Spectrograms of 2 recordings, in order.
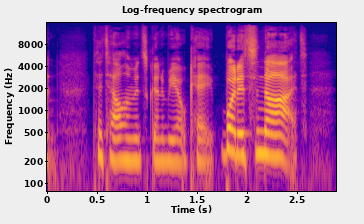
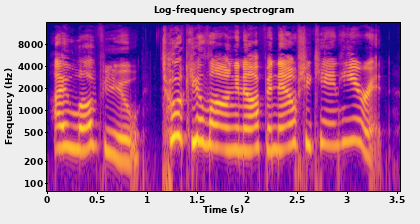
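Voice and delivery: acted-out outburst, louder and higher; impassioned cry; 6 semitones higher, 7 dB louder than usual. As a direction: cry out a retold confession of love. Dying declaration of love retold, voiced loudly.

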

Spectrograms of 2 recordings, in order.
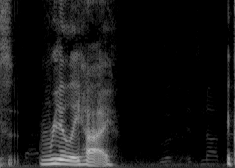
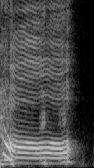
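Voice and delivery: Southern accent; 4 semitones higher, 7 dB louder than usual. Shown as a demonstration. Friend saying the movie title in a Southern accent. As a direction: Call drawn out in a Southern accent, rhymed with paw. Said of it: "It sounds like your paw".

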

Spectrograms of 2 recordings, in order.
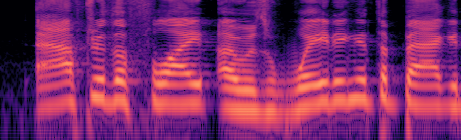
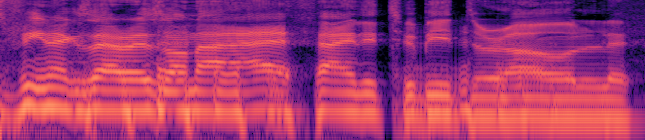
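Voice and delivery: put-on snob; 5 semitones lower than usual. Same put-on snob bit.

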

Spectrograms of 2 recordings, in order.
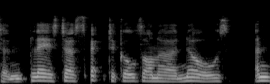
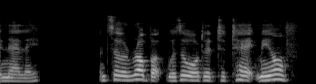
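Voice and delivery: usual speaking voice

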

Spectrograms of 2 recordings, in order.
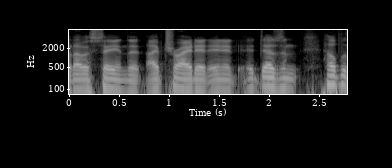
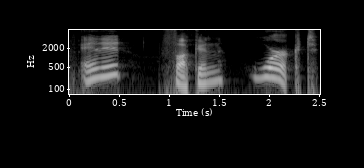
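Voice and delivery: incredulous; 10 semitones higher, much slower than usual. Real, not acted. Disbelieving punchline.

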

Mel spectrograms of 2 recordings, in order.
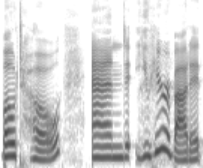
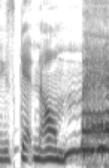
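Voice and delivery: MAD stretched long and louder, mockingly; mocking drawn-out MAD; 6 dB louder, slower than usual. Co-host mocking an angry boyfriend, MAD drawn out. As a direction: draw out "mad" into a teasing bleat.

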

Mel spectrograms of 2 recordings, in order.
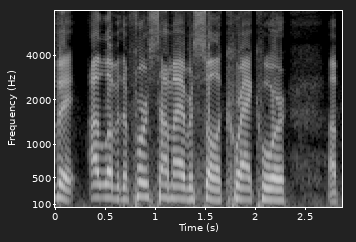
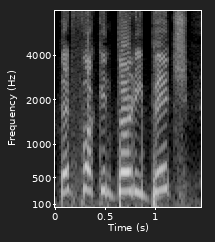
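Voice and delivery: high, loud, fast indignant outburst; fired-up rant; 10 semitones higher, 4 dB louder than usual. Real, not acted. Host worked up about a GoFundMe scammer, loud.

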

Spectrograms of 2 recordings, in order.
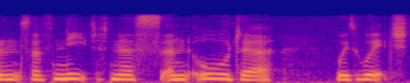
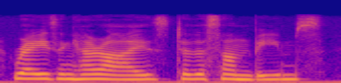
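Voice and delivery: ordinary delivery

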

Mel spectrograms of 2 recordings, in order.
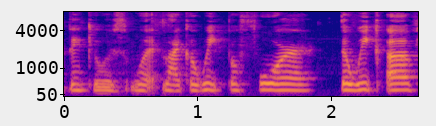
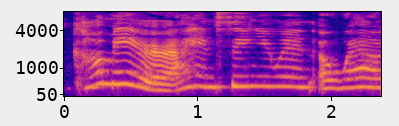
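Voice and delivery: grandma's welcome; 7 semitones higher than usual. Retold or imitated. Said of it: "you know, kind of like".

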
